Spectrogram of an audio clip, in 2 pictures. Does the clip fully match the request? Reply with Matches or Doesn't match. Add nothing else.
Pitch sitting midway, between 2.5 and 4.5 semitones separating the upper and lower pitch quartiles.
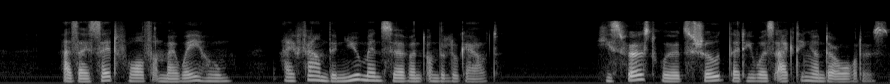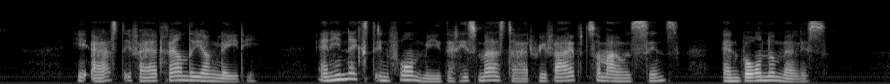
Matches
